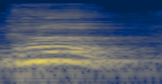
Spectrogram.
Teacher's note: घर बोल के देखिए पूरा कंठस्थ ताकत निकलेगी की ग तो ग का उच्चारण स्थान कौन सा है तो हमारा कंठ है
